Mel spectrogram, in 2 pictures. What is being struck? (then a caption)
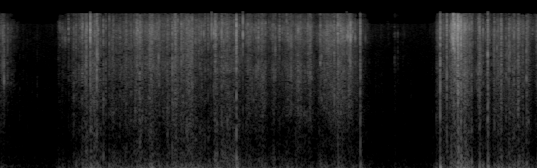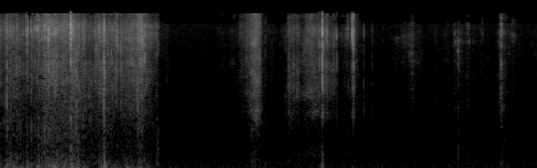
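Handful of thin shredded paper strips. A large ball of thin pastel shredded paper strips is held in both hands while the fingertips rub and crinkle them. Two long bursts of dense, bright crinkling and tearing-like rustle fill most of the clip, followed by quieter, sparser crackles and soft ticks.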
